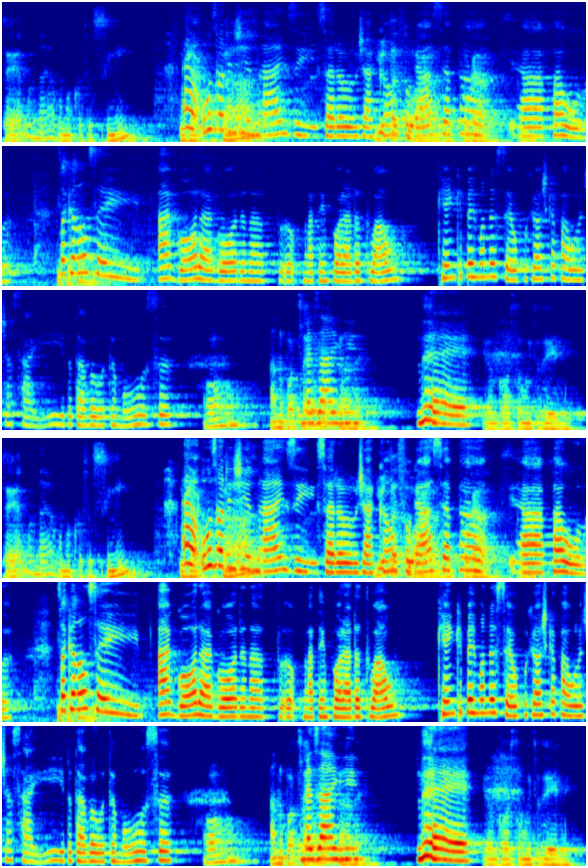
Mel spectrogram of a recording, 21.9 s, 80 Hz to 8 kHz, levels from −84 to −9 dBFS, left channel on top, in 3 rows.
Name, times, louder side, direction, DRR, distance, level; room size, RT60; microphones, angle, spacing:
voice 1, 0.0-1.6 2.2-3.3 4.6-6.7 8.0-8.5 17.1-17.6 17.9-19.2 20.6-21.7, right 2 dB, 30° right, 0.9 m, -29 dB
sound 1, 1.9-10.1, equal, 10° left, 1.1 m, -48 dB
voice 2, 2.3-6.0 6.3-7.4 8.0-12.3 12.7-16.8 18.3-19.1 19.8-20.5, right 6 dB, 55° right, 0.3 m, -23 dB
14.5 x 6.6 x 6.6 m
head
